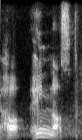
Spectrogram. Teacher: ہا جو ہے حلق کا جو آخری حصہ ہے، یہاں سے ہا ادا ہوتا ہے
